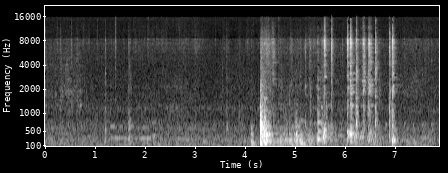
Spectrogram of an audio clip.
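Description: Pigeons cooing faintly. About four seconds in there is a loud knock, followed by a quick run of sharp taps and clatters.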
